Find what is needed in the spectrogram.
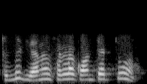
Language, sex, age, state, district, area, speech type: Marathi, male, 60+, Maharashtra, Akola, urban, conversation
